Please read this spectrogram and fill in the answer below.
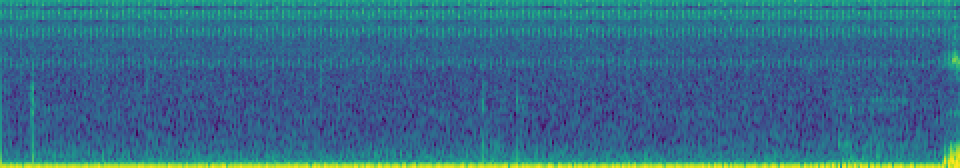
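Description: Quiet steady background hum and hiss of the recording, with two faint clicks, one just after the start and one about halfway through.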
